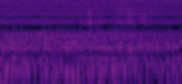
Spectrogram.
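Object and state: Nothing is struck.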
